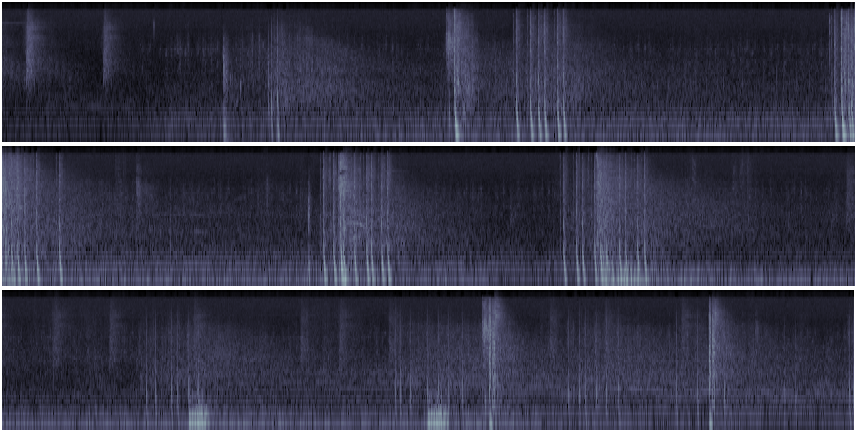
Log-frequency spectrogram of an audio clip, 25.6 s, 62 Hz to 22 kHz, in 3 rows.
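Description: Infantry gunfire in the Arma 3 video game near a runway: sharp, loud shots and bursts crack out at irregular intervals over a steady background rumble, some close and some more distant.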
